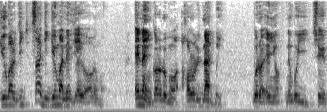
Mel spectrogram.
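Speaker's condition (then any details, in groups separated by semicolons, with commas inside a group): No condition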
